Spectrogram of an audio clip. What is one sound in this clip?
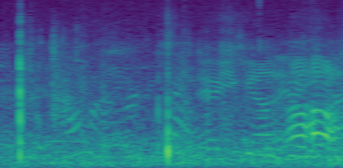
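A bat cracks against a ball once.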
